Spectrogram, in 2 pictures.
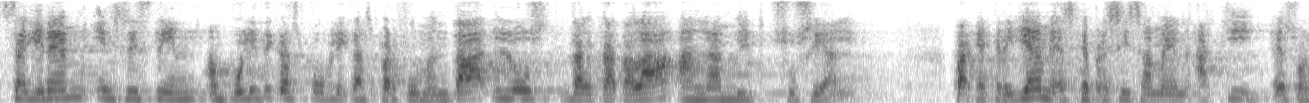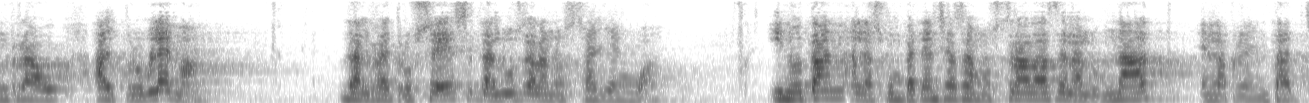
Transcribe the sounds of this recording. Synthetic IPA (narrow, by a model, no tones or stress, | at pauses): səɣiɾɛminsist̪inəmpulit̪ikəspuβ̞likəspəɾfumənt̪aluzðəlˠkət̪alaʔənlambit̪susia̰lˠ | pəɾkɛkɾəjɛmeskəpɾəsizəmẽnəkiezonrawəlˠpɾuβlɛmə̰ | ðəlˠrət̪ɾusezðəluzðələnɔst̪ɾəʎeŋɡwə̰ | inot̪anələskumpət̪ɛns̬iəzðəmust̪ɾað̞əzðələlumnat̪ənləpɾənənt̪ad͡ʒ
